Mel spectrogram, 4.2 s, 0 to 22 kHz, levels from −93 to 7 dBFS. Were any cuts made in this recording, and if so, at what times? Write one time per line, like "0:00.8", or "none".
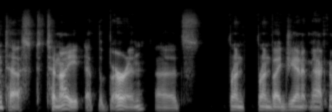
0:01.9
0:03.0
